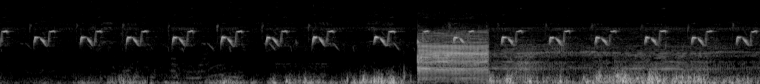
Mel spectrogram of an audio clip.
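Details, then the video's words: Sharp chee-up notes of a common tailorbird, a call for contact and for warning of danger, repeated about twice a second. A loud, harmonic, horn-like blare briefly cuts across the series midway, over low background rumble. "Sound of Common Tailorbird | Common Tailorbird Call | दर्जिन चिड़िया की आवाज | Tailorbird Chirping"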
